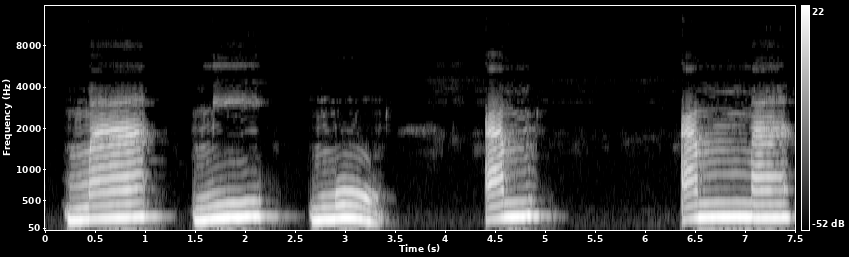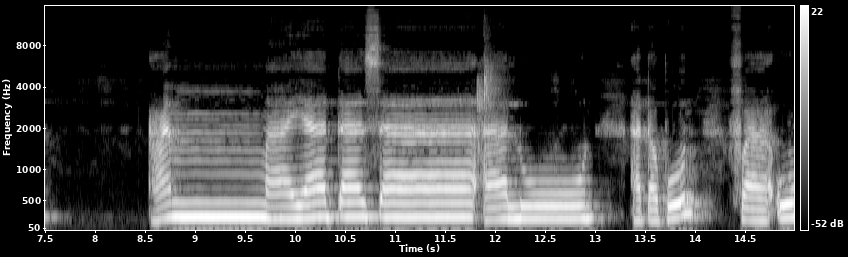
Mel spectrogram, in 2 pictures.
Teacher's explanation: dengan suara unah yang keluar dari rongga hidung sama seperti Nun mim juga mempunyai 2 makhraj yaitu bibir dan rongga hidung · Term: huruf mim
